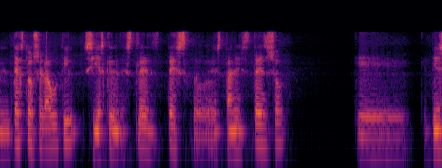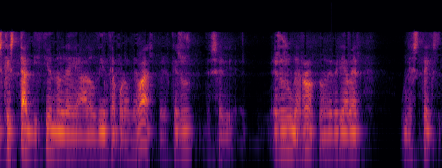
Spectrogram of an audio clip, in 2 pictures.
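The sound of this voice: A man's fairly low voice with vocal fry, a slightly husky edge, ordinary pitch variation and a moderate pace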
